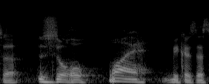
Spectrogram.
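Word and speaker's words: Zoreaux: our favor thank you Zoro it's actually pronounced a zor why because that's how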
